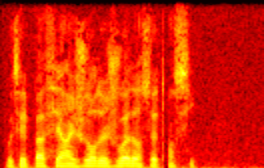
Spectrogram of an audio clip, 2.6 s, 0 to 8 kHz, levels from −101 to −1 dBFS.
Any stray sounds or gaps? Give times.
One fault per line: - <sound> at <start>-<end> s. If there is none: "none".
- dropout at 1.6-1.7 s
